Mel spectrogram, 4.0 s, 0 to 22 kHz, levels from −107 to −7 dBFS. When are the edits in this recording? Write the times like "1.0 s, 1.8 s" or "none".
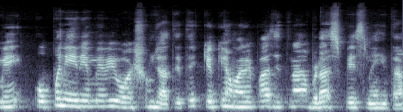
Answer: none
